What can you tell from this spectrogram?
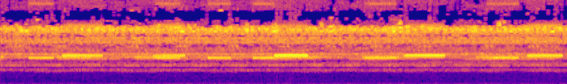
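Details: Crickets in a misty field, a steady high shimmering drone overlaid with brighter pulsed chirps recurring roughly every second, layered and continuous with no other sounds standing out.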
